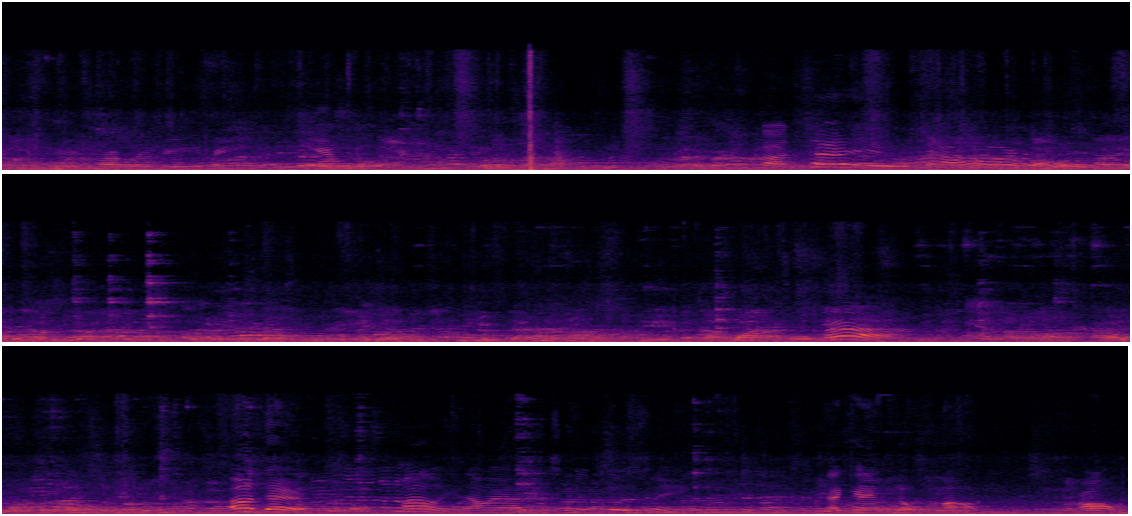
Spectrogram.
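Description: A young boy talks close by, with animation.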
